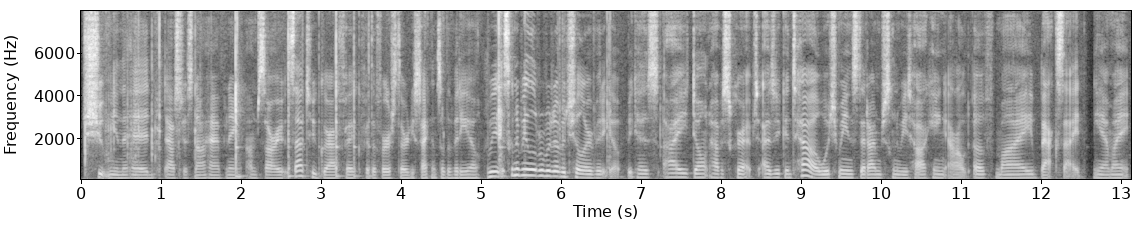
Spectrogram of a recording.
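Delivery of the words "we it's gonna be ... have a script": normal talking voice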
